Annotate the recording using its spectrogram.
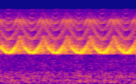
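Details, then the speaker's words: Loud, high-pitched rising and falling electronic siren sounding when a church's AED cabinet door is opened during a CPR/AED training session; AED cabinet alarm. "We're actually going to pop this case open so you can hear everything that happens when you open up the door."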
